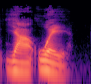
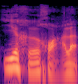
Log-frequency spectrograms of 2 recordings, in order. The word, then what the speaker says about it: 亚卫: 其实呢，按照考据的话应该是读成亚卫，然而从中世纪之后，这种将错就错呢就变成读成了耶和华了。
